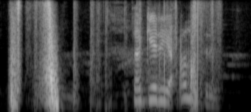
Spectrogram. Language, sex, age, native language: Icelandic, female, 10, Icelandic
